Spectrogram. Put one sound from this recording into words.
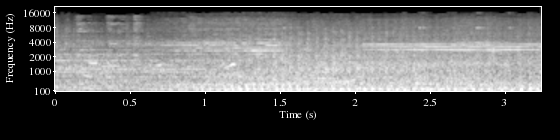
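A busy street crowd murmurs nearby.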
